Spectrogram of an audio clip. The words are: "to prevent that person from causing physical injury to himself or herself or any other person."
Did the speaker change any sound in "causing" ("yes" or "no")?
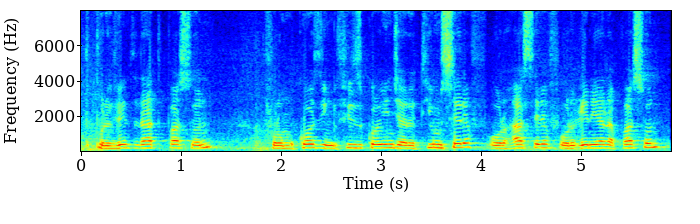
no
